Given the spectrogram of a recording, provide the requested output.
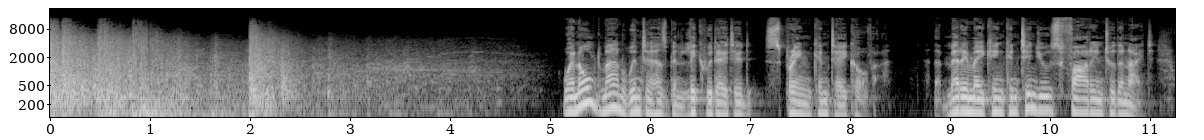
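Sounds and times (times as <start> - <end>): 
firecrackers exploding: 0.0 - 4.6
speech: 5.2 - 11.2.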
